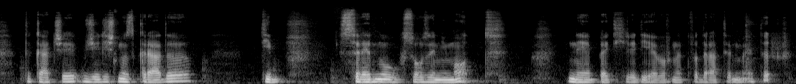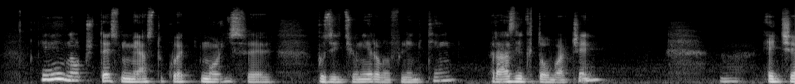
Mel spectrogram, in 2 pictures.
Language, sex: Bulgarian, male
